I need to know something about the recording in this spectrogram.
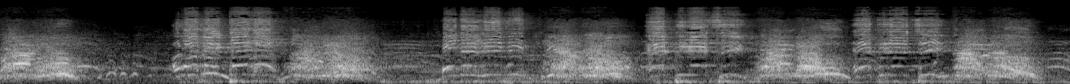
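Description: A large crowd shouting slogans in unison, one shouted phrase about every second.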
